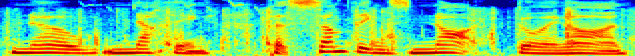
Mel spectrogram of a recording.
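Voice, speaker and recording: A woman's voice: fairly low pitch, takes it slowly, background noise. A woman playing a friendly, easily alarmed horse-riding girl in an audio drama. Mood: friendly, chatty.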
